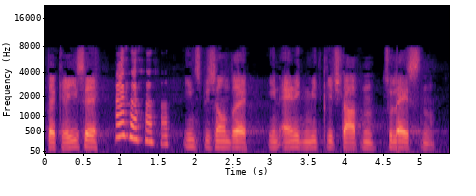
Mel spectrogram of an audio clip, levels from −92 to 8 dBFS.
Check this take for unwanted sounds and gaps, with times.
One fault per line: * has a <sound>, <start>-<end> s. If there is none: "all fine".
* has a laugh, 0.9-1.7 s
